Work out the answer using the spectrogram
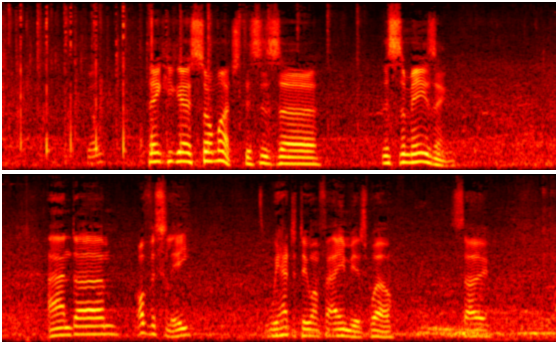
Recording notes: Star Wars Celebration Live. Were on hand at Star Wars Celebration Europe to do a live show. Take audience questions.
